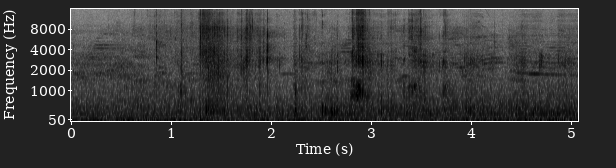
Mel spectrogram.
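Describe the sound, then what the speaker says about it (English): Crisp lettuce leaves crunch loudly and close up as a lettuce wrap is bitten, followed by several sharp crunches and chewing. "You wrap it in the lettuce like that. And you dip it, and then you take a bite."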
